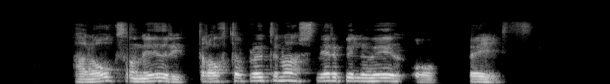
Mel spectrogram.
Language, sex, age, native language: Icelandic, male, 30-39, Icelandic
